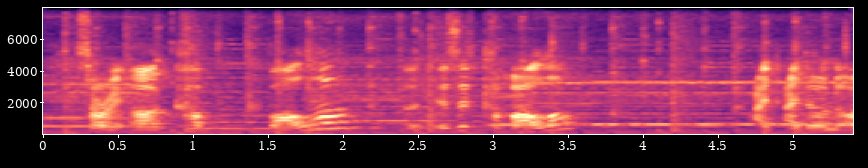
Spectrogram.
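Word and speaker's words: Kabbalah: of the Mystic sorry uh cabala is it cabalo I I don't know how to pronounce that wait let me check say okay so it's uh cabala cabala the study of the mystical aspects of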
